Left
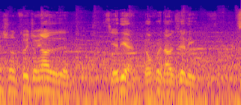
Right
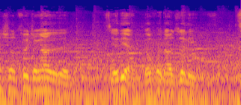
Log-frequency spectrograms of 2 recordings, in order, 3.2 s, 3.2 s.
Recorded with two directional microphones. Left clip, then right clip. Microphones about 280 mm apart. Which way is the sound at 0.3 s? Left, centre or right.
Centre.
